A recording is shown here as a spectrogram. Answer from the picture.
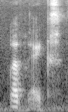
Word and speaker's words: mukbang: Mukbangs. Mukbangs. It's Mukbangs. It's not always pronounced bangs, it's sometimes pronounced bongs.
